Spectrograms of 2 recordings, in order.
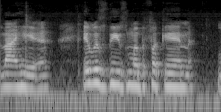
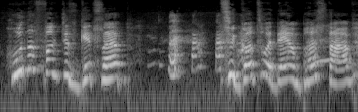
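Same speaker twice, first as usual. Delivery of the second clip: laughing; 7 semitones higher than usual. Real, not acted. Laughing at absurdity.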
